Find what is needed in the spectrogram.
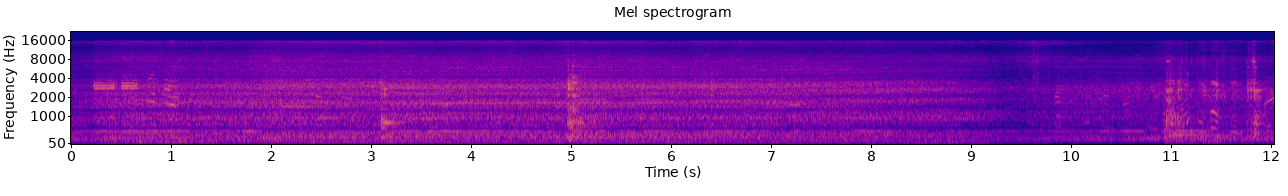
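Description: Tata Hitachi Zaxis 210LCH hydraulic excavator's diesel engine running steadily under load as it digs and dumps soil, with a couple of short knocks from the bucket and arm. The engine eases off briefly shortly before the end, when voices come in.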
